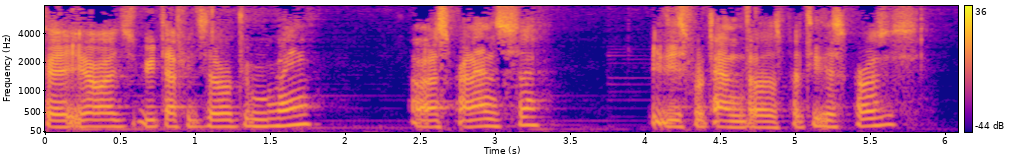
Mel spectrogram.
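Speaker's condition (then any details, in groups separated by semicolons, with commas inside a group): Duchenne muscular dystrophy; degenerative incurable form, progressive loss of strength, wheelchair user, age 25, lost ability to write; dictates instead of writing, colds or bronchitis cause suffocation crises treated with morphine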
